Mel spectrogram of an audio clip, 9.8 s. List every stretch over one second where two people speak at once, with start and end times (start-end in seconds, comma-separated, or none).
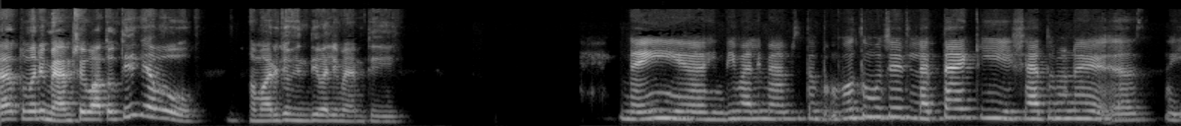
none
